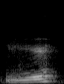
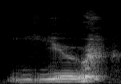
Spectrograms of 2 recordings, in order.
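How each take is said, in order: First: The vowel is a rounded front ü sound. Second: The vowel sounds like English 'you'. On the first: The speaker calls it right. "It's yu" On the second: The speaker calls it wrong. "not you"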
